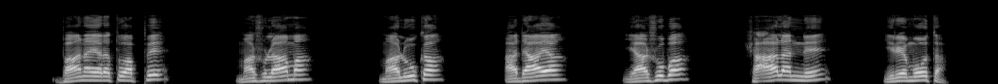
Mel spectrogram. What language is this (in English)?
Dawro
